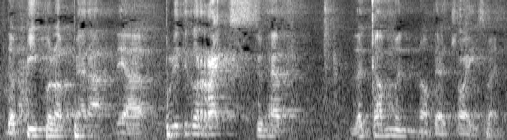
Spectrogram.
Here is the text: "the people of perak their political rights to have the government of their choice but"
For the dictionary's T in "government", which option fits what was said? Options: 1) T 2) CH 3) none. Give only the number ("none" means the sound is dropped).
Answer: 3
